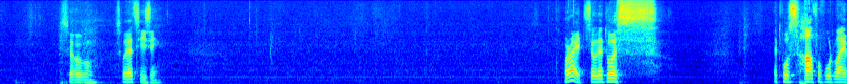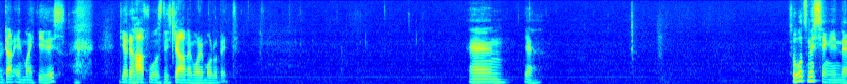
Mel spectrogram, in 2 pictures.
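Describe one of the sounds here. A man speaks through a microphone in short bursts with pauses.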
